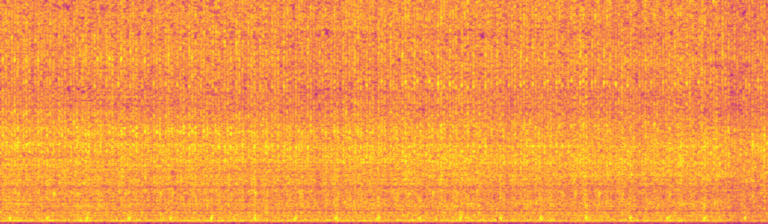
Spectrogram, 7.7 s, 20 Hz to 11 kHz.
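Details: Skoda Rapid 1.6: a steady stream of light, even knocks, about three a second, over a faint hum; a knocking steering rack.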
